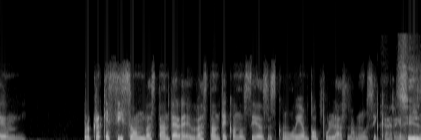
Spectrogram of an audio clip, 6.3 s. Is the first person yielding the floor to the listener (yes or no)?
yes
